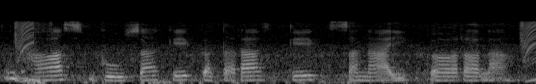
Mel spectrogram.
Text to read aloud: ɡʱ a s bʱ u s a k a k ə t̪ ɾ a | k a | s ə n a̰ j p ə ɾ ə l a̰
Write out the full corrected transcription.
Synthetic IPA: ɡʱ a s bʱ u s a k e k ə t̪ ɾ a | k e | s ə n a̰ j k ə ɾ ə l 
